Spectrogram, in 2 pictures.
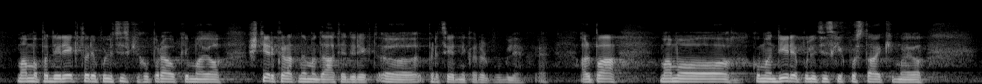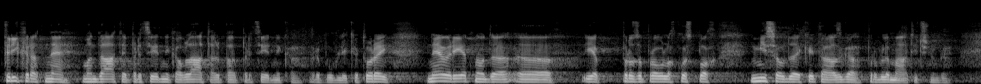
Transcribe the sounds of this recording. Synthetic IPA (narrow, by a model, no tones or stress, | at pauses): maːmɔpad̪iɾeːkt̪ɔɾjɛpɔlit̪siːskixupɾaːwkimajɔʃt̪eɾkɾat̪nɛmand̪aːt̪ɛd̪iɾeːkt̪pɾɛt̪seːd̪nikaɾɛpublikɛ | alpa | maːmɔkɔmand̪iɾjɛpɔlit̪siskixpɔst̪aːjkimaːjɔ | t̪ɾikɾat̪nɛmand̪aːt̪ɛpɾɛt̪seːd̪nikaʋlaːt̪alpapɾɛt̪seːd̪nikʰaɾɛpublikɛt̪oːɾɛjnɛʋɛɾjeːt̪nɔd̪a | jɛpɾɐwzapɾɐwlɐxkoːsplɔxmisəwd̪ajɛkajt̪azɡapɾɔblɛmaːt̪it͡ʃnɛɡa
